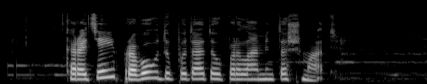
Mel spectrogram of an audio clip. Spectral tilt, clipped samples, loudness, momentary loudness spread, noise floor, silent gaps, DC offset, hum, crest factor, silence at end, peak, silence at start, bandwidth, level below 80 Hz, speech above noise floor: -3.5 dB/octave; under 0.1%; -22 LUFS; 10 LU; -59 dBFS; none; under 0.1%; none; 22 dB; 0.95 s; -2 dBFS; 0.7 s; 11.5 kHz; -76 dBFS; 37 dB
